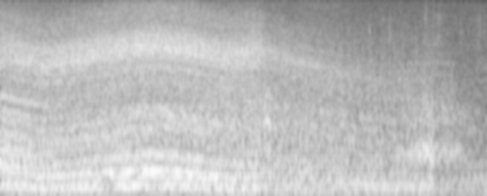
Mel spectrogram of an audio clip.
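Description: A Porsche Cayenne Turbo SUV accelerates in the City Car Driving game, its loud, steady engine note rising in pitch as it pulls away on a rainy, icy map, then easing off near the end.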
